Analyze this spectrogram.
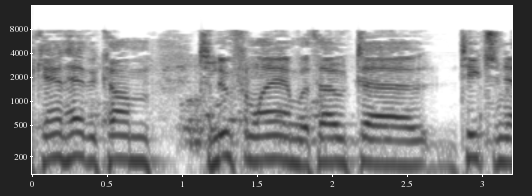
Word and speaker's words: Newfoundland: pronounce for me now you got a rhyme it with new with understand its Newfoundland you're from the land there you go Newfoundland aim for the land all right I got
